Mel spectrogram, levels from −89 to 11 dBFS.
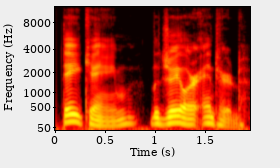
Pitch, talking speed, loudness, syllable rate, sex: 115 Hz, 155 wpm, -18 LUFS, 4.7 syllables/s, male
